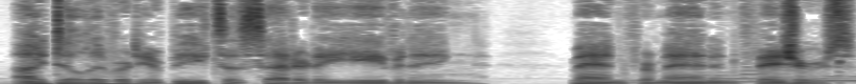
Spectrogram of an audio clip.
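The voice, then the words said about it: Exaggerated sexy voice. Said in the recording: “if you could put some sexy voice on it ... Hot.”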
